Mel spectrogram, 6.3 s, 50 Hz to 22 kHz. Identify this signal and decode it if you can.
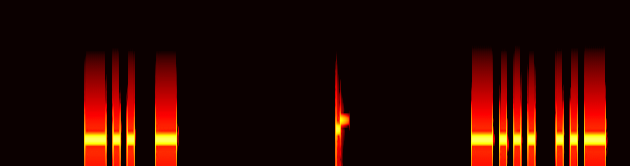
Morse code, heard as a keyed tone, about 17 wpm, 700 Hz. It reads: DT BU
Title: All Cut Numbers - 2-Digit 17wpm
